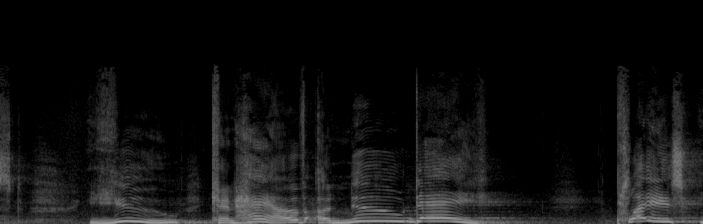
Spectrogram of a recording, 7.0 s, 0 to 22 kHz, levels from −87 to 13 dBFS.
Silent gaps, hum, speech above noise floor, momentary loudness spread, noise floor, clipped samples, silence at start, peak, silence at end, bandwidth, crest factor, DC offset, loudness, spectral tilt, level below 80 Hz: none; none; 29 dB; 17 LU; -60 dBFS; under 0.1%; 0 s; -18 dBFS; 0 s; 15.5 kHz; 14 dB; under 0.1%; -32 LUFS; -5.5 dB/octave; -64 dBFS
